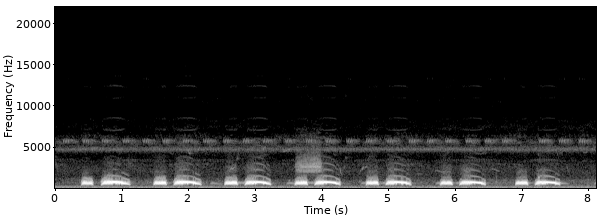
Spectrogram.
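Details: Spotted dove used as a lure for trapping, cooing in steady paired phrases: a short low note followed by a longer, slightly falling coo, repeated about every second, with a faint high hum in the background.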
